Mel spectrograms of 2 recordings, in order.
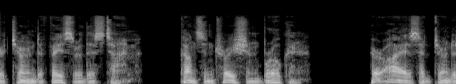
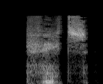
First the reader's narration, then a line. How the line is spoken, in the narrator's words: he muttered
